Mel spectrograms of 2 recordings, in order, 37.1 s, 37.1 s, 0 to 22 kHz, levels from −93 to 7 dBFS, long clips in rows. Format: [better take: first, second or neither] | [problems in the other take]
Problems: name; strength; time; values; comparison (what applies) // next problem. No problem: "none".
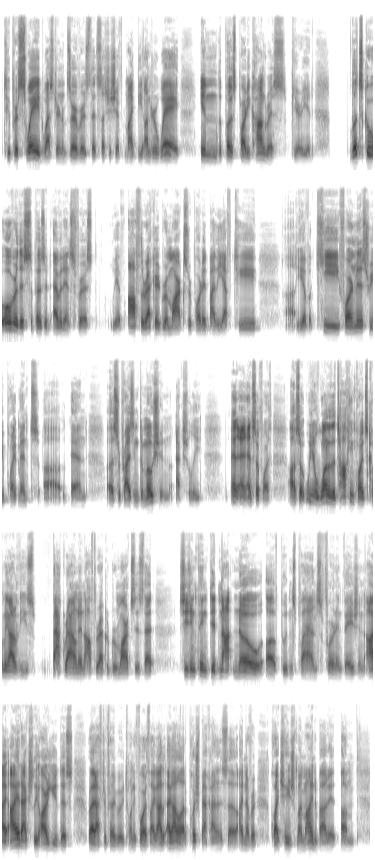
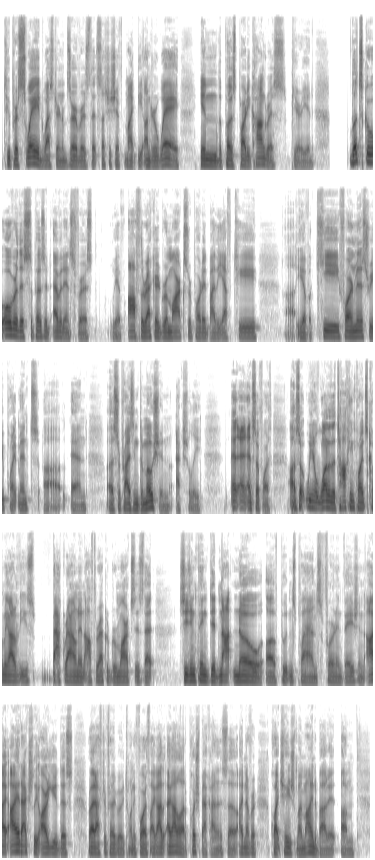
second | thin; somewhat; fading below 300 Hz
